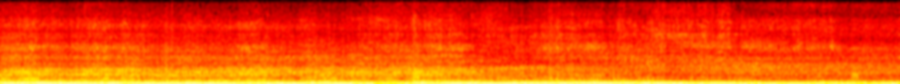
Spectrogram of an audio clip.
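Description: Kubota compact tractor's diesel engine running steadily as it plows snow, dipping briefly about five seconds in.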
